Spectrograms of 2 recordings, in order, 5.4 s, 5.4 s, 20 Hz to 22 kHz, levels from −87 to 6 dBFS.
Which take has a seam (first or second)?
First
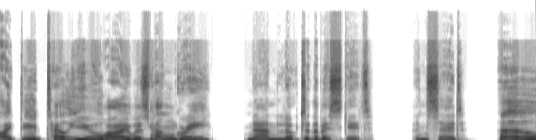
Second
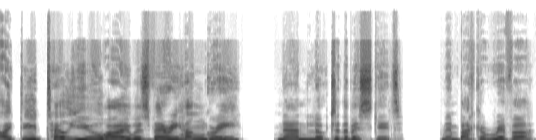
first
